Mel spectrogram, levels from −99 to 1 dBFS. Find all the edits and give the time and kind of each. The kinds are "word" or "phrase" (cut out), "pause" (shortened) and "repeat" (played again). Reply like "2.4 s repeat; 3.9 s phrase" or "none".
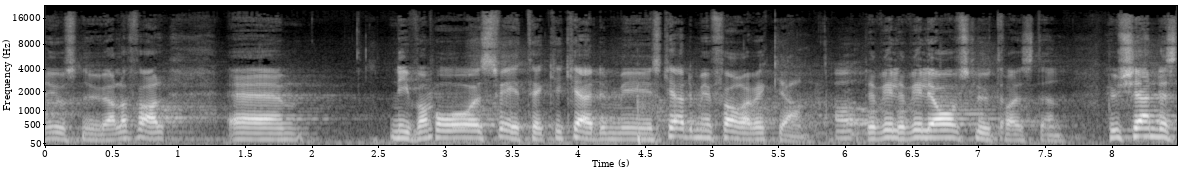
2.9 s word; 4.6 s word; 6.4 s repeat; 7.2 s word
